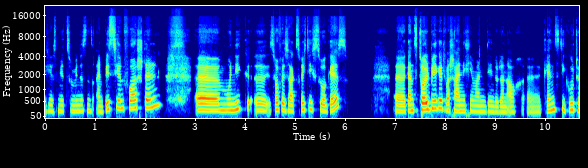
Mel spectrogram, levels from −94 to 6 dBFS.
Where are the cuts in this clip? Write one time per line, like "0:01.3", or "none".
none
